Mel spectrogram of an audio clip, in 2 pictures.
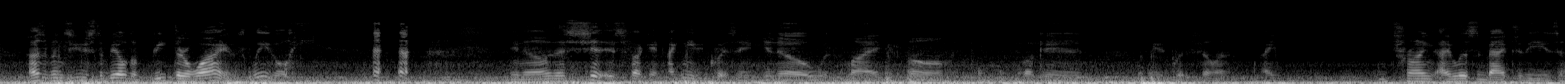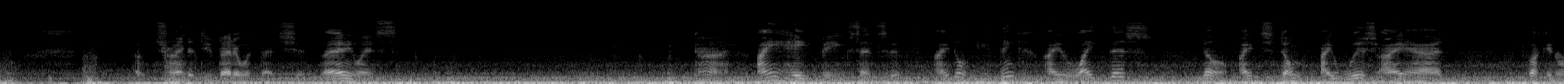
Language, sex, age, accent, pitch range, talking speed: English, male, 30-49, American, 75-95 Hz, 135 wpm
